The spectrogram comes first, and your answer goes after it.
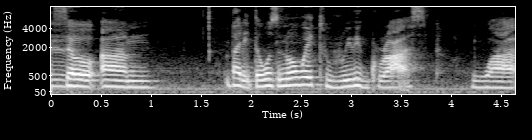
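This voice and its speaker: A woman speaks with a fairly low voice at a very slow pace. Her pitch shows ordinary variation. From Rwanda. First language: Kinyarwanda. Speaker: genocide survivor and author. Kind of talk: interview testimony. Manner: halting.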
